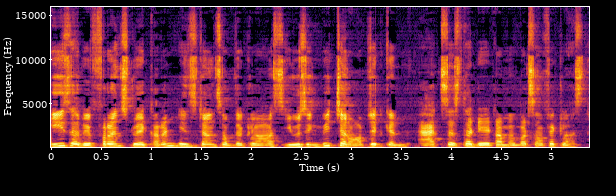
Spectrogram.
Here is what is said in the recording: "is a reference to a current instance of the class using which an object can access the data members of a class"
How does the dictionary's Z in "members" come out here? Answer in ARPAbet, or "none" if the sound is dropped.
S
